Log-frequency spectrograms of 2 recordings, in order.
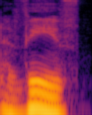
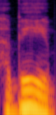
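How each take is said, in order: First: The middle consonant is a V sound. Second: The middle consonant is a B sound. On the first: The speaker calls it wrong. "not Aviv" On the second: The speaker calls it right. "the letter bet, is pronounced B"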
